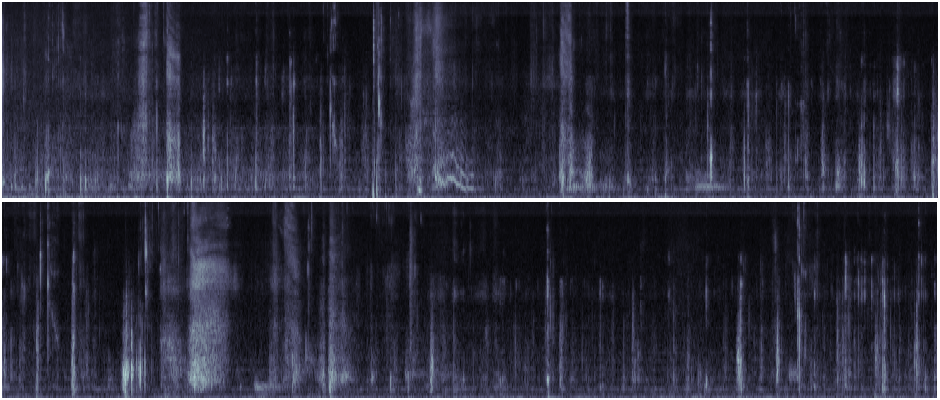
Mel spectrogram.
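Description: Close-up biting and chewing of a giant cream-stuffed doughnut, soft bread and thick cream, with many short, irregular wet clicks of the mouth between a few louder bites.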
